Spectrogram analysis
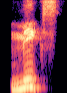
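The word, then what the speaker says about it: mixed: করতে হবে ভাই আমাদেরকে এই শব্দটা এভাবে উচ্চারণ করতে হবে মিক্স সরি মিক্সড এরকম নট মিক্সড ডি উচ্চারণ হবে না মিক্সড এরকম টি উচ্চারণ হবে বুঝছেন আচ্ছা আরেকটা উদাহরণ দেই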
